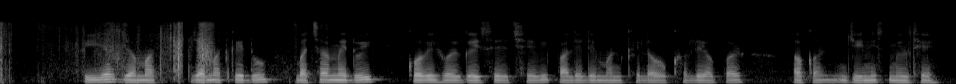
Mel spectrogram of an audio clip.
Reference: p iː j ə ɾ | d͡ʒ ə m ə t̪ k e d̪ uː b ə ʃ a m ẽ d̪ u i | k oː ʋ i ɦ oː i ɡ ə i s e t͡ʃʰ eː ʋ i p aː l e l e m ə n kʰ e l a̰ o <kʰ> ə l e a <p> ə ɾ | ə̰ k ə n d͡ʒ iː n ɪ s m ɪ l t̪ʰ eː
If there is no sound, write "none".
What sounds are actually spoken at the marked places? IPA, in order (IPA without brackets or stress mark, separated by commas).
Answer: kʰ, p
